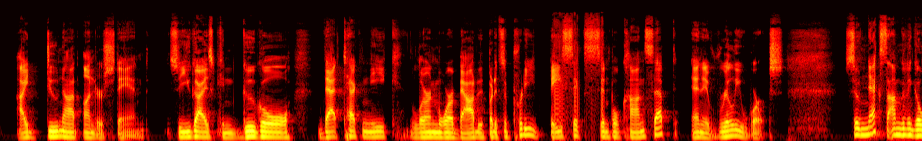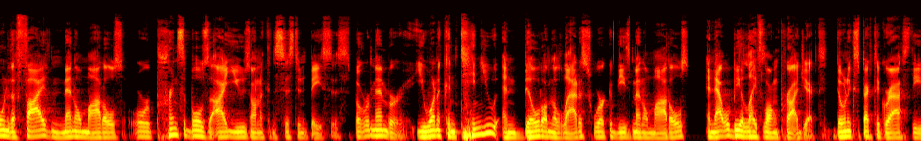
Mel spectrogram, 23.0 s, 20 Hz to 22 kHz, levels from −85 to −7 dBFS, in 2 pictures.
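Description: From 6.73 to 7.53 s, buffer tearing gives the speech a 200 Hz robotic buzz. A small slice of each period replays audio about 15 ms old, with hard joins.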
